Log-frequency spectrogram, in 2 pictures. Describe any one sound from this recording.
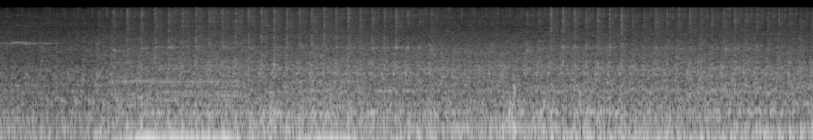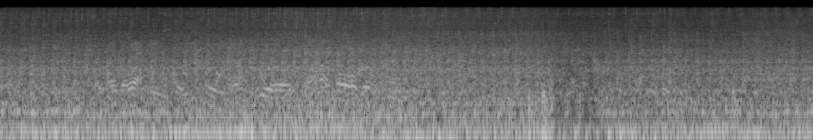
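A motor tricycle engine putters loudly as it approaches.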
